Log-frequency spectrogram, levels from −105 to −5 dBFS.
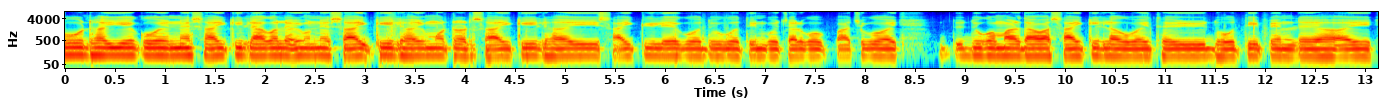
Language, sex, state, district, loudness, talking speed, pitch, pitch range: Bajjika, male, Bihar, Vaishali, -19 LUFS, 150 wpm, 110 Hz, 110-115 Hz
